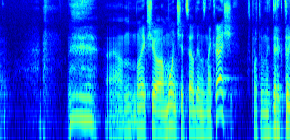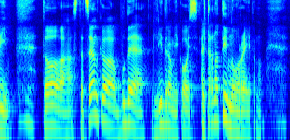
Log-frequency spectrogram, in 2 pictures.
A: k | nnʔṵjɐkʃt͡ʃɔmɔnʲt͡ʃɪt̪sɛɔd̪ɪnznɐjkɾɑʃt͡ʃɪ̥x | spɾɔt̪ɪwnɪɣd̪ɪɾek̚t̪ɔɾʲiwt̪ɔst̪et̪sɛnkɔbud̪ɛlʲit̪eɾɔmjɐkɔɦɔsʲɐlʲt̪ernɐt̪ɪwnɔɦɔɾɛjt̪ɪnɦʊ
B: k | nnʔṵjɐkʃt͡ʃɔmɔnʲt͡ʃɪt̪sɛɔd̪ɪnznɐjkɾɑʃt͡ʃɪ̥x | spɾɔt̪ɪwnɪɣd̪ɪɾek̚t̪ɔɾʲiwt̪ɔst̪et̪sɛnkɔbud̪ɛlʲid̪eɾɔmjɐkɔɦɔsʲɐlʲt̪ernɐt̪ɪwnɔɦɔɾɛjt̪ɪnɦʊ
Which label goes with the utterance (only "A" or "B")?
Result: B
